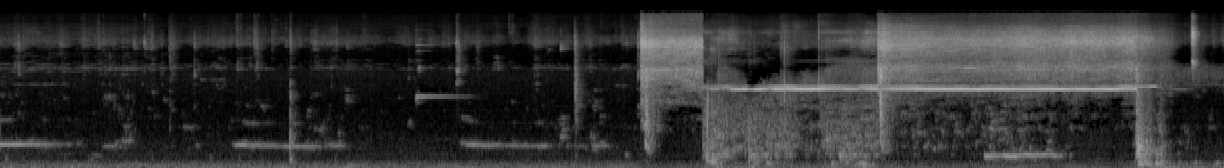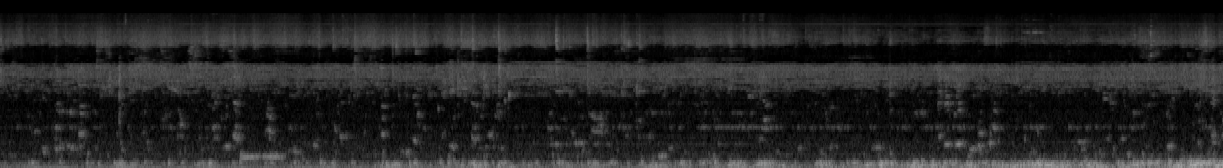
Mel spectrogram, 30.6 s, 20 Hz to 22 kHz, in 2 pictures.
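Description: Inside an LRT Line 1 light-rail train at a station: about eight seconds in, a loud hiss with a steady high-pitched beep over it lasts about six seconds and cuts off abruptly. Afterwards the train's low rumble builds toward the end as it gets moving.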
